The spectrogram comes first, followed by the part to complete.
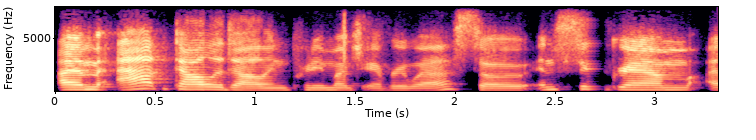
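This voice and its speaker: The speaker has a New Zealand accent and ordinary pitch variation. The pace is moderate and the background quiet. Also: woman. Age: 30s. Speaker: self-help author. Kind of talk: interview.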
